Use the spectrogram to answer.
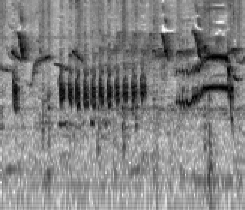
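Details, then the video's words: Tame caged Chinese hwamei in 'cao cầu' singing: a quick burst of about ten identical clipped notes at mid pitch, framed by sliding whistles, with background noise throughout. "Chim họa mi thuần, hót tốt, hót cao cầu"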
